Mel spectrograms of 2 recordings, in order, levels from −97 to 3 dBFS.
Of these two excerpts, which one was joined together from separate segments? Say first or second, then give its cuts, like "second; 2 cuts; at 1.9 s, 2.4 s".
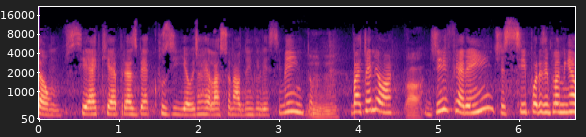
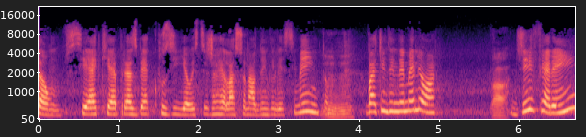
first; 3 cuts; at 2.0 s, 4.1 s, 4.5 s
